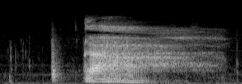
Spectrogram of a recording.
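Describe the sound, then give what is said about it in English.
A sip of a drink: a small click, then a long breathy slurp or exhale that fades out over about a second and a half. No talking. “Let me get me a sip real quick.”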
